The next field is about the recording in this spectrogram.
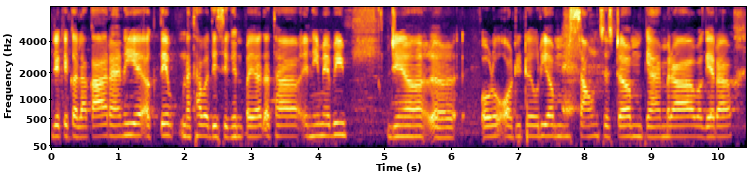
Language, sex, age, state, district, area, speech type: Sindhi, female, 30-45, Uttar Pradesh, Lucknow, urban, spontaneous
